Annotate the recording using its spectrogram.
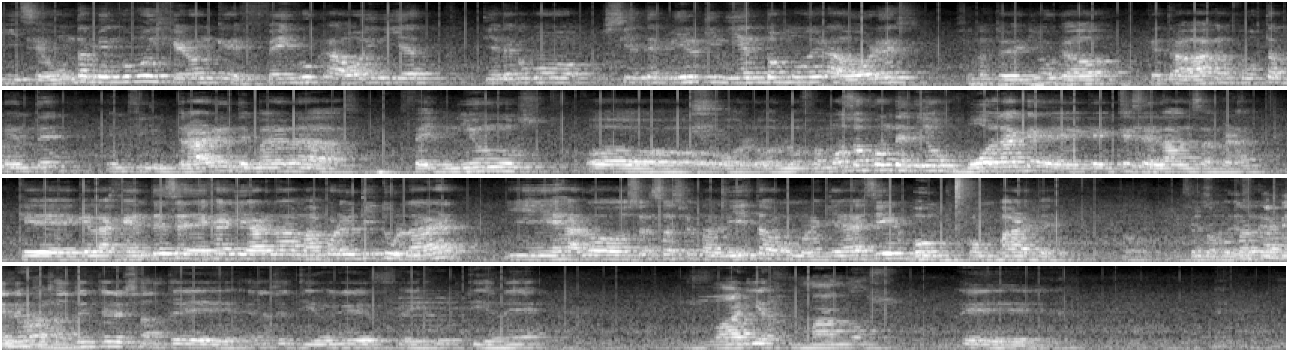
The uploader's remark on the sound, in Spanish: Pedimos disculpas por las dificultades técnicas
